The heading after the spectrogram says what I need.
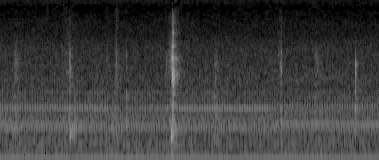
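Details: Herbalizer vaporizer makes a loud, steady vibrating buzz with scattered light ticks when turned off. The magnet that attaches the bowl to the heating element is not fully secure. Pressing down softens it, and keeping the bowl on its base stops it.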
